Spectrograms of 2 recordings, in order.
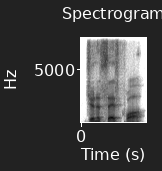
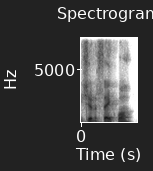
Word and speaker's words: je ne sais quoi: he tries to say, je ne sais quoi. I mean, you mean je ne sais quoi? Wow. I said the SAIS is pronounced say, not said. That's French.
